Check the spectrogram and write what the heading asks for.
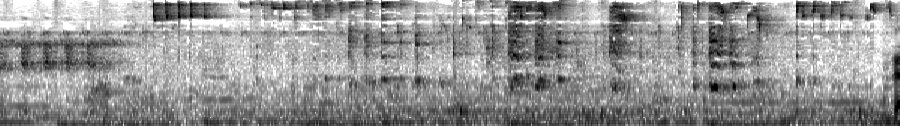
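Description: Recorded wildlife sound effects played through computer speakers: frog sounds at first, then high, squeaky bat calls in scattered bursts from about a second in. Background music plays underneath.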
